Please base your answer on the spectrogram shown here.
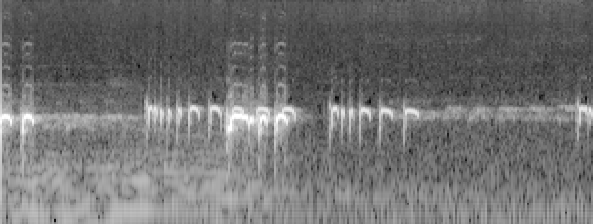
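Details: Zebra dove of the local type in lively song. Brief coos lead into clustered phrases of three to five quick, hooked, rolling notes. Overlapping phrases sit at slightly different pitches.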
